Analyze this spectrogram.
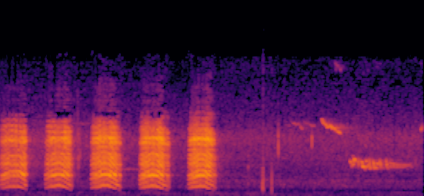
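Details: Parrot giving five loud, harsh, rasping squawks in quick succession about every half second, followed by quieter scattered chirps and whistles in the background.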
